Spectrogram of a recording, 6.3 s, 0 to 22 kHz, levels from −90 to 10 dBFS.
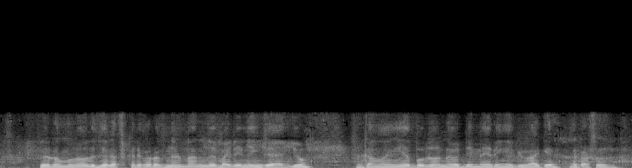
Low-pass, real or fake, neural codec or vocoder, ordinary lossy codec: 7.2 kHz; fake; codec, 16 kHz, 1.1 kbps, Voila-Tokenizer; none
